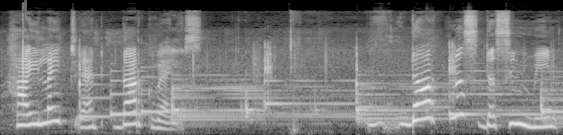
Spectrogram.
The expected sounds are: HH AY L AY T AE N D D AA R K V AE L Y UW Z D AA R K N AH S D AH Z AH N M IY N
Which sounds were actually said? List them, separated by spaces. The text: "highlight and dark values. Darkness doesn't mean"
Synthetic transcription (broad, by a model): HH AY L AY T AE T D D AA R K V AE Y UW S D AA R K N AH S D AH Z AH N M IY N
